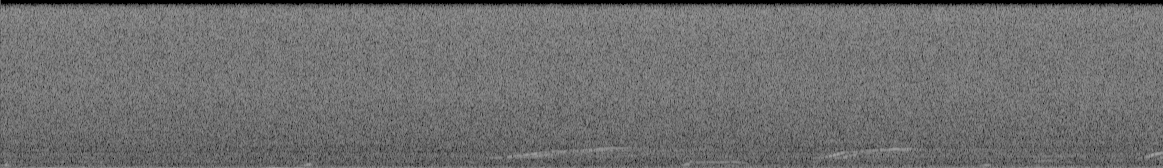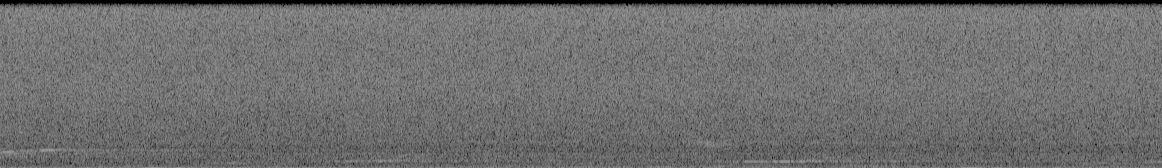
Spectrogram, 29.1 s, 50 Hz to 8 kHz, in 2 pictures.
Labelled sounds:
7.3	7.8	humpback whale, 0.83 to 1.1 kHz
10.7	11.4	humpback whale, 0.80 to 1.1 kHz
14.4	14.7	humpback whale, 0.80 to 0.90 kHz

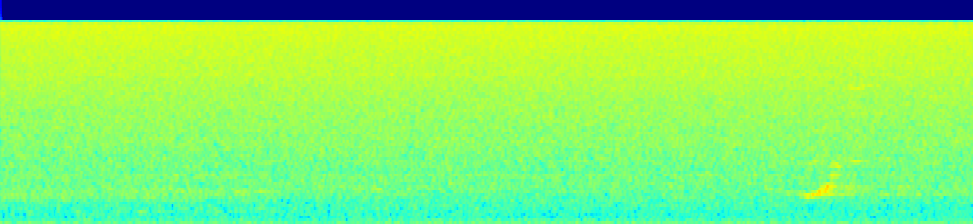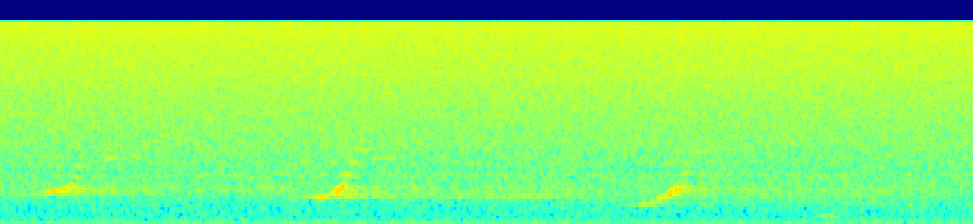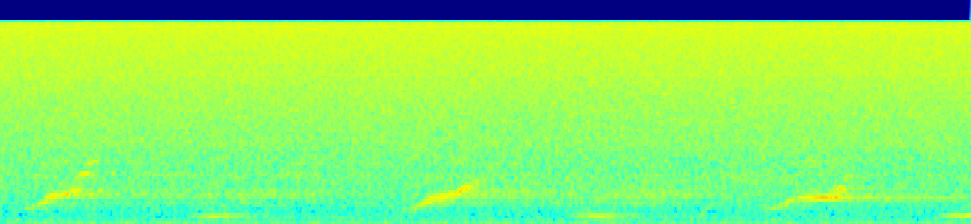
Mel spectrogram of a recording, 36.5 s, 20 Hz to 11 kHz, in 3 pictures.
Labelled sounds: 25.3	25.6	humpback whale, 0.80 to 0.99 kHz

